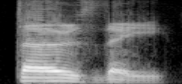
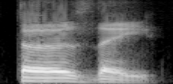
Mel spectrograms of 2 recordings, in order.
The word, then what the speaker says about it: Thursday: Agora é Thursday. O TH você pronuncia um T com a língua presa entre os dentes. Again, Thursday, a sexta, Friday, só o Saturday.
